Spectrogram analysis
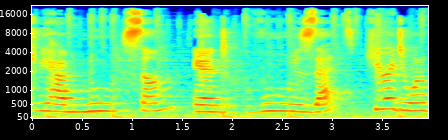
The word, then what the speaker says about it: vous êtes: Next we have nous sommes and vous êtes. Here I do want to point out that the S in vous, which is normally silent, is going to be pronounced as a Z.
